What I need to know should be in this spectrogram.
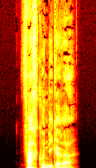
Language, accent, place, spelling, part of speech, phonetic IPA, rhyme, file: German, Germany, Berlin, fachkundigerer, adjective, [ˈfaxˌkʊndɪɡəʁɐ], -axkʊndɪɡəʁɐ, De-fachkundigerer.ogg
- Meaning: inflection of fachkundig: 1. strong/mixed nominative masculine singular comparative degree 2. strong genitive/dative feminine singular comparative degree 3. strong genitive plural comparative degree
